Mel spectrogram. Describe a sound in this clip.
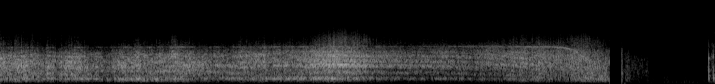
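A propeller plane drones steadily overhead.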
